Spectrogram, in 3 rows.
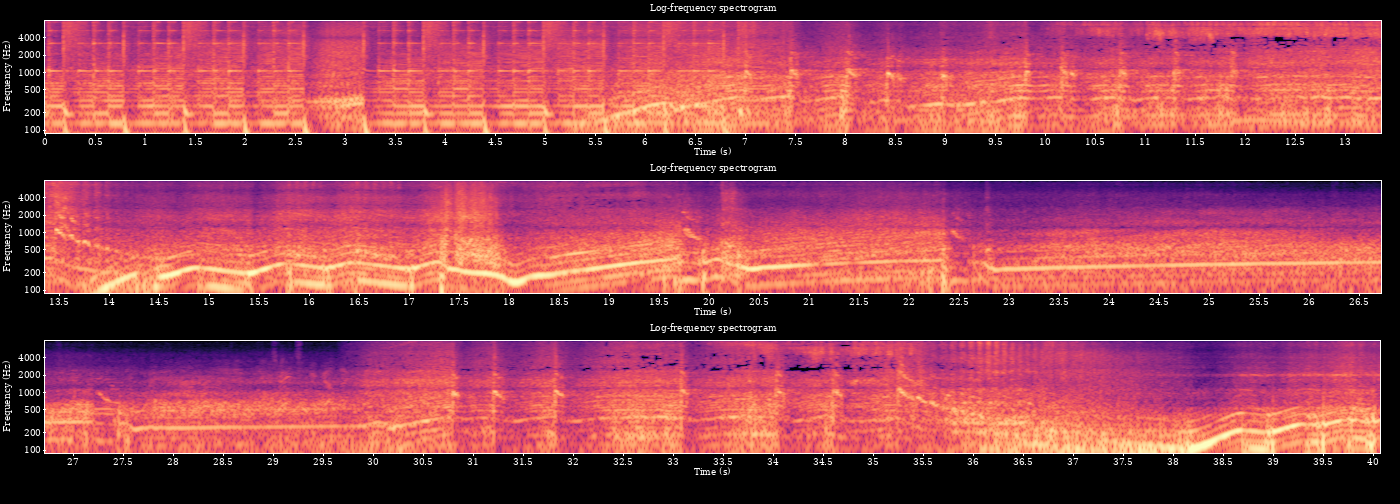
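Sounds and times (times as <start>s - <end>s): race car engine revving: 4.0s - 40.0s
tyres screeching: 5.2s - 14.0s, 29.8s - 36.7s.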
